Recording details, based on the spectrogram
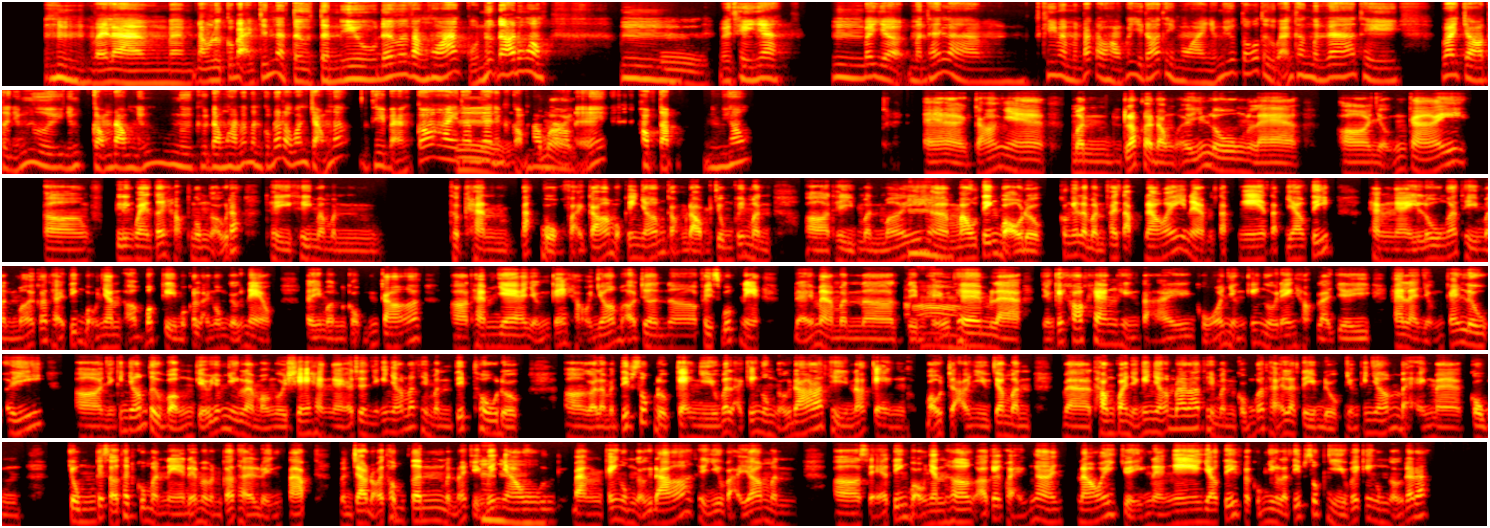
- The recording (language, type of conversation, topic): Vietnamese, podcast, Làm thế nào để học một ngoại ngữ hiệu quả?
- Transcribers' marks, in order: laughing while speaking: "Ừm"; tapping; blowing; in English: "share"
